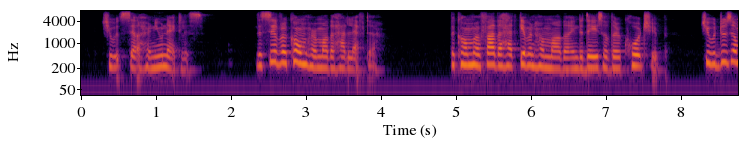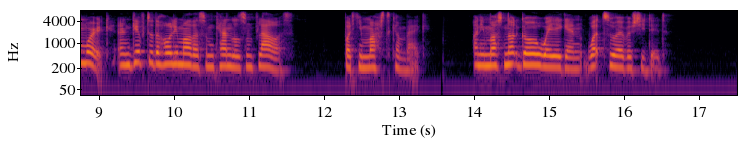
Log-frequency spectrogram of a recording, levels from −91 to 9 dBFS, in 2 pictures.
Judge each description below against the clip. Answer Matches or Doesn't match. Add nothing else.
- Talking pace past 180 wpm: Matches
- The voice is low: Doesn't match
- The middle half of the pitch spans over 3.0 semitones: Matches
